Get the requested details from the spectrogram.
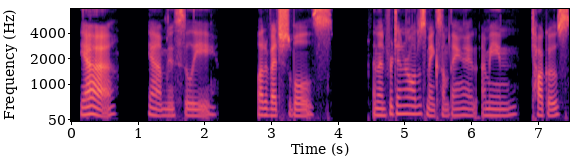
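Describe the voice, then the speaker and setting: In a very clean recording with a silent background, a woman with an American accent speaks at a moderate pace in a monotone, flat intonation, leaving long, frequent pauses. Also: fairly low pitch for a woman. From California. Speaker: photographer and influencer. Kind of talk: interview.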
